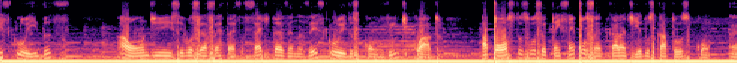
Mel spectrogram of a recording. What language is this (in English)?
Portuguese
